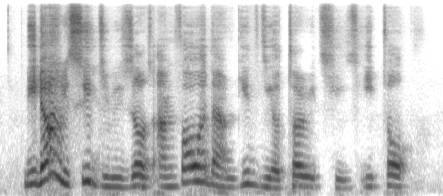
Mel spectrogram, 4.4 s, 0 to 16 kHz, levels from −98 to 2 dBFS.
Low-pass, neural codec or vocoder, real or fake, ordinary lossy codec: 14.4 kHz; codec, 44.1 kHz, 2.6 kbps, DAC; fake; none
